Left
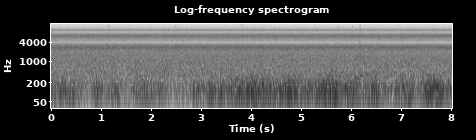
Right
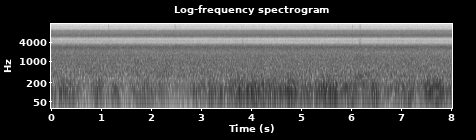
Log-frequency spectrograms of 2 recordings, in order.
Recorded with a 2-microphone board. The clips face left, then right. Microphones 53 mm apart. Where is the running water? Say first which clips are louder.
Right 2 dB; 15° right (ahead or behind).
